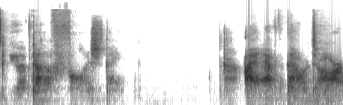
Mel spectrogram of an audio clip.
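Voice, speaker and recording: Whispering in a soothing tone, the voice moves at a fairly slow pace. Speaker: ASMR Bible reader. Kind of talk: scripture reading. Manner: whispered; soft-spoken, soothing.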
